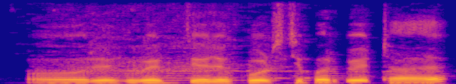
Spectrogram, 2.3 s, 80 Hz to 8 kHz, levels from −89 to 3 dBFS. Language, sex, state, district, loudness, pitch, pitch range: Hindi, male, Bihar, Araria, -16 LUFS, 115 Hz, 115-125 Hz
